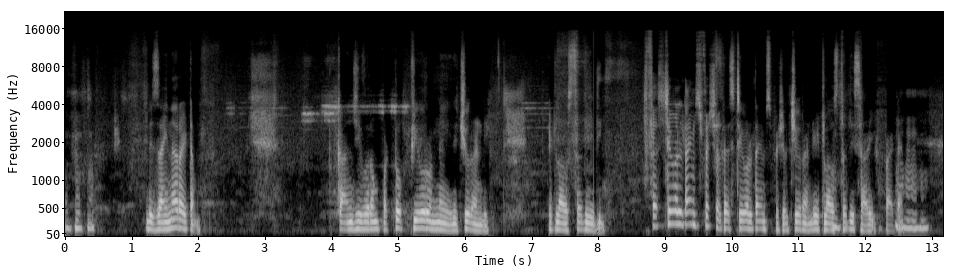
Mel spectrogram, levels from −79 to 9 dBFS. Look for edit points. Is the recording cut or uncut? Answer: uncut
